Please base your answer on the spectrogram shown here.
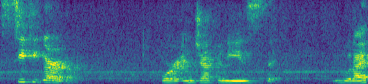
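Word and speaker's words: Kṣitigarbha: It's Sitigarba, or in Japanese, what I find easier to pronounce is Jizo.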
